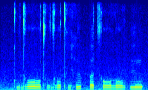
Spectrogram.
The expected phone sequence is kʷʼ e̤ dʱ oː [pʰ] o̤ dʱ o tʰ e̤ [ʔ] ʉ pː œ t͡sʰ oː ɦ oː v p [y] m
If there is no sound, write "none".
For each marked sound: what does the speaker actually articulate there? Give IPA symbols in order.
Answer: tʰ, h, y

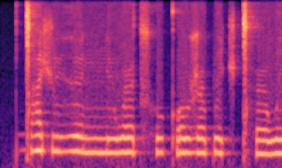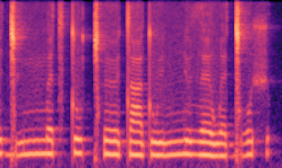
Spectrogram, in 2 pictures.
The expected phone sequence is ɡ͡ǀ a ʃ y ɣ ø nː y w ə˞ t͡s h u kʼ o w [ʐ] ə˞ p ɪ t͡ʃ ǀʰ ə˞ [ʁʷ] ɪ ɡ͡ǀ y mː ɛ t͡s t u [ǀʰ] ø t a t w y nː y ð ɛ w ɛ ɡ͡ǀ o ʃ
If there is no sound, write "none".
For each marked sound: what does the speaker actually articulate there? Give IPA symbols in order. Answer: ʐ, w, ǀʰ

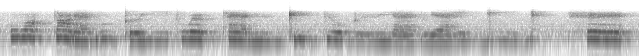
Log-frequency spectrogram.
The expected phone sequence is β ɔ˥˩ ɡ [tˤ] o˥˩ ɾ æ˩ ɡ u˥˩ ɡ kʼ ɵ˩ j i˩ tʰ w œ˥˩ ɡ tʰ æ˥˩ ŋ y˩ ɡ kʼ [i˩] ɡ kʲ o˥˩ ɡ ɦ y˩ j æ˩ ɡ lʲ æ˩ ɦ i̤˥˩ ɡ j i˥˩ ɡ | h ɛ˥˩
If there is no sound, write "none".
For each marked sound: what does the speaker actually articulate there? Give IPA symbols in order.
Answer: tˤ, i˥˩

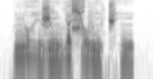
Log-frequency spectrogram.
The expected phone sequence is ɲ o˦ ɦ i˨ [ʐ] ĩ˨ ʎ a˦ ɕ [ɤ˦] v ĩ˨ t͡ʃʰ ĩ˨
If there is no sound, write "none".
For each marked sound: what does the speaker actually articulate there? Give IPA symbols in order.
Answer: ʐ, o˦

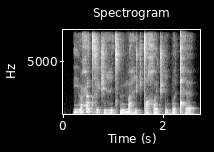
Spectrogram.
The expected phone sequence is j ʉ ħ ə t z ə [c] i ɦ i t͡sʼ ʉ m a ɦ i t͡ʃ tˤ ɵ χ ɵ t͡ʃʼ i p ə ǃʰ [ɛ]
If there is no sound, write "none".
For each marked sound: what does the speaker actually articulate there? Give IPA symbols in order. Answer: t͡ʃ, ɛ

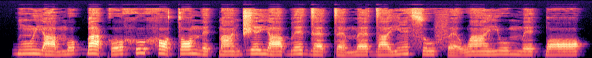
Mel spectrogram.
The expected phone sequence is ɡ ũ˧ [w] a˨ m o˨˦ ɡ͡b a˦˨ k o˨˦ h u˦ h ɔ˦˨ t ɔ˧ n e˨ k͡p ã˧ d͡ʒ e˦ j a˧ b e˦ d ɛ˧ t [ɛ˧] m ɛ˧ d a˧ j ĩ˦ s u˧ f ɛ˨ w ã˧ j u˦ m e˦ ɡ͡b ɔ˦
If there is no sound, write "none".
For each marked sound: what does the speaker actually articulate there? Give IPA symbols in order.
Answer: j, ɛ˨

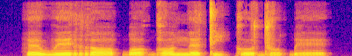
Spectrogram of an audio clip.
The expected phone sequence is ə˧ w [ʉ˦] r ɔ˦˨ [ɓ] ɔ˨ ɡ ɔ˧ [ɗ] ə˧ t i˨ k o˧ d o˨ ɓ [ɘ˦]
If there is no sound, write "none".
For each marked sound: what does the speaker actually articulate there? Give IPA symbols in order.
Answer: ɘ˦, ɓ, n, ɘ˨

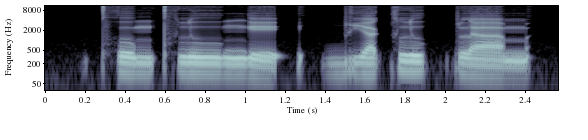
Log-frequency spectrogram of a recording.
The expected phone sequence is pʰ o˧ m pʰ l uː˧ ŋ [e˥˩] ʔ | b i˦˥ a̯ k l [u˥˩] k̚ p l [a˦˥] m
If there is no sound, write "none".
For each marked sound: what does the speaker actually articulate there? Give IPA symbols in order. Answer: e˨˩, u˥˩, a˧

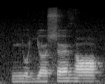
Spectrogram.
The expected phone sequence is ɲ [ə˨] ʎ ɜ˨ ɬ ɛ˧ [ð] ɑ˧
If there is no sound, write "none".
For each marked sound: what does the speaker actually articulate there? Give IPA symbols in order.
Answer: ʊ˨, ð

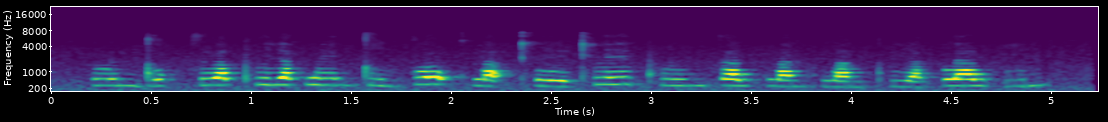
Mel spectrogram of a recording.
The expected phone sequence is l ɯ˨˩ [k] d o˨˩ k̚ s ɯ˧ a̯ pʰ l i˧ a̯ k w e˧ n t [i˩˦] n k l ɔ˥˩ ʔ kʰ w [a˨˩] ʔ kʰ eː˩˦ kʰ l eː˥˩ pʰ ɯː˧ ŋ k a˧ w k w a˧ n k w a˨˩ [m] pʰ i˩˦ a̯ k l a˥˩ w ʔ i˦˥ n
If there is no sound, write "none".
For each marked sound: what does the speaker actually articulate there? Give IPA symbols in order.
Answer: ŋ, i˩˦, a˨˩, m

